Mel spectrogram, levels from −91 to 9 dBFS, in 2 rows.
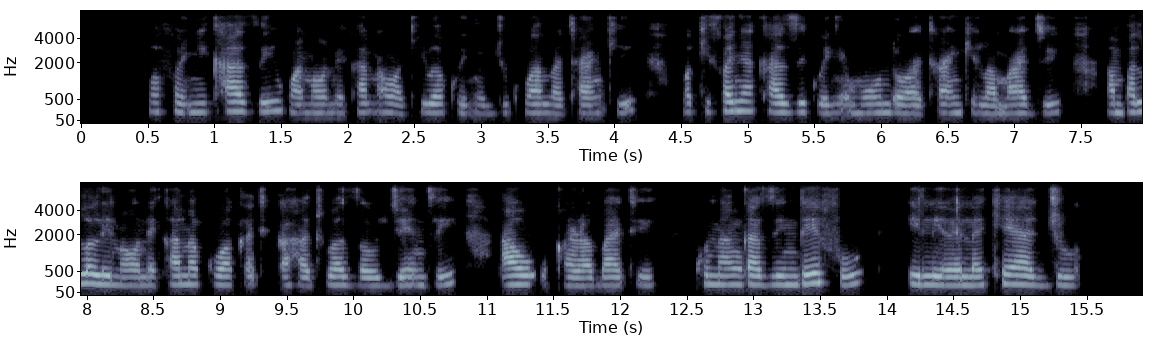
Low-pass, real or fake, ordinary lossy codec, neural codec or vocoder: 7.2 kHz; fake; Opus, 32 kbps; codec, 16 kHz, 4.8 kbps, FACodec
